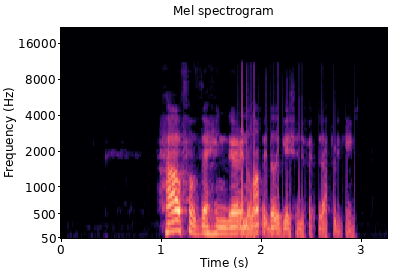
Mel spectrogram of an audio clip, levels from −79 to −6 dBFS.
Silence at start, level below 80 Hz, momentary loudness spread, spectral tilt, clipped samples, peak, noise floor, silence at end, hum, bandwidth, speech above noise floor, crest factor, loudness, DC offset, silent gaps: 0.95 s; -48 dBFS; 14 LU; -8 dB/octave; under 0.1%; -4 dBFS; -64 dBFS; 0.35 s; none; 11.5 kHz; 43 dB; 20 dB; -21 LUFS; under 0.1%; none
